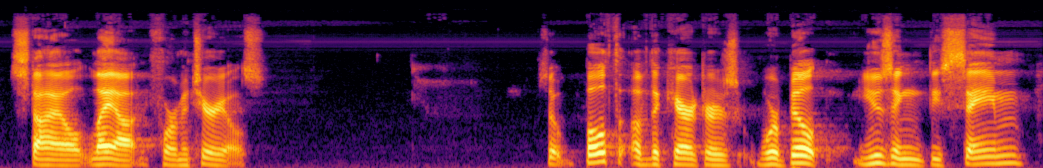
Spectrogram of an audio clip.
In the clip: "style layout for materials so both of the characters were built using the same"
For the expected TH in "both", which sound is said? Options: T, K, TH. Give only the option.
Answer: TH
